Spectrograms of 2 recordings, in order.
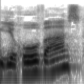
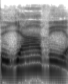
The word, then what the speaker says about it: Yahweh: Deshalb haben wir das Problem mit den Zeugen Jehovas, weil man dachte, es wird Jehova ausgesprochen. Erst durch Sprachforschung im letzten Jahrhundert haben wir herausfinden können, nee. Das müsste Yahweh ausgesprochen werden.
